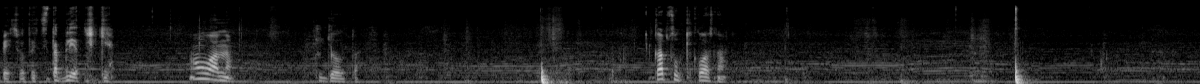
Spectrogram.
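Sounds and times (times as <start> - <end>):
sharp knock: 10.2 - 10.4.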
